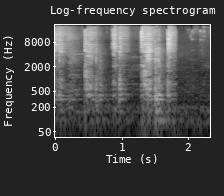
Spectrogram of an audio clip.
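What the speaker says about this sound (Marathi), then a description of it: "भगरीचा रवा भाजत आलेला आहे" Barnyard millet rava being dry-roasted in a pan, heard as several bursts of scraping and clinking as a utensil stirs the grains against the metal, fairly quiet and close.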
